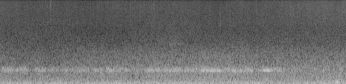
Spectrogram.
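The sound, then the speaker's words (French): Desert wind in Djibouti, recorded by Lucien Valibar while filming Les Chevaliers du Ciel, blows in a steady, unbroken rush with a deep rumbling low end and a thin, faint whistling tone hovering above it. No voices, just a constant, even wash of air. “c'est Lucien Valibar qui l'a enregistré quand il tournait Les Chevaliers du Ciel, et c'est un vent qu'il a fait dans le désert à Djibouti.”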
